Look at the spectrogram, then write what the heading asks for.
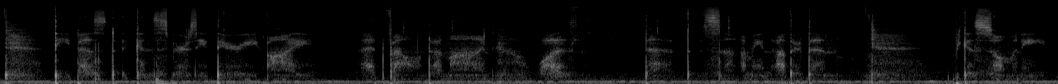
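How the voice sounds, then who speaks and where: Slow whispering woman. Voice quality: unvoiced breathy whisper. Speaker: ASMR true crime video host. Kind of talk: whispered ASMR true crime storytelling. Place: small closet in a house.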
